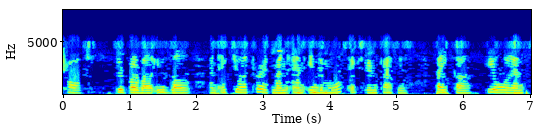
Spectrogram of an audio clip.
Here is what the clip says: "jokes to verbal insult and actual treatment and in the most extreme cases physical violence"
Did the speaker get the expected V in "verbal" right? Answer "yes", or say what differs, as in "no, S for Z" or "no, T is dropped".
no, P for V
